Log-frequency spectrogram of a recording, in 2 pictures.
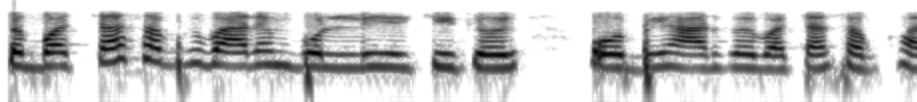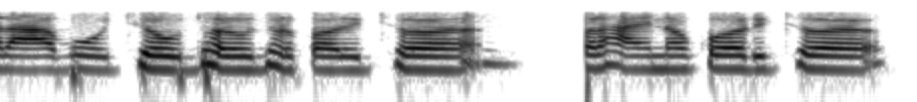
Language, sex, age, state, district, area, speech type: Maithili, female, 18-30, Bihar, Sitamarhi, rural, conversation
